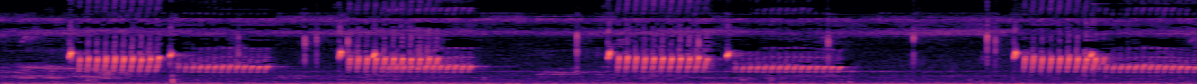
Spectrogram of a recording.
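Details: Active song of a male bar-winged prinia: each phrase opens with a rapid high stuttering buzz and drops into a lower, steady buzzy trill, the two-part phrases following one another almost without pause.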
